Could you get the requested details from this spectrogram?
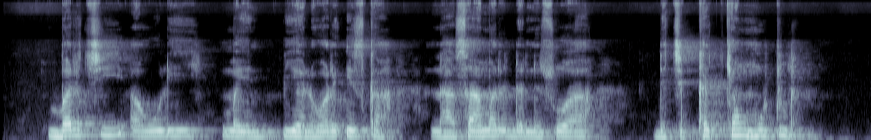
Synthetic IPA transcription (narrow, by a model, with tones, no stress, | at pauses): bɐ˦rt͡ʃiː˦ʔa˨wʊ˦ɽiː˦ma˨jɓɪ˦jɐ˨lwɐ˦rʔɪ˦skaː˨ | na˨saː˦mɐ˦rda˨nʊ˨sʼʊ˦waː˦ | da˨t͡ʃɪ˨kɐ˦kʲːɛ˦mːʊ˦tuː˦˨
